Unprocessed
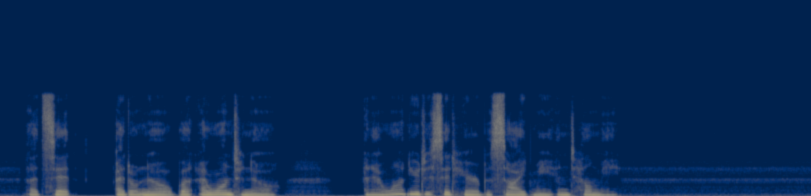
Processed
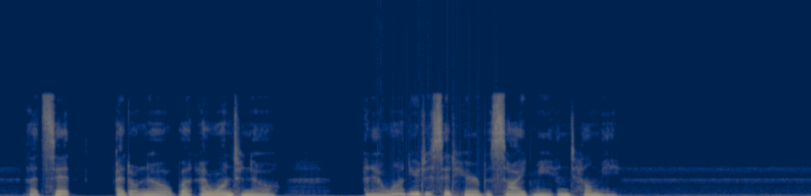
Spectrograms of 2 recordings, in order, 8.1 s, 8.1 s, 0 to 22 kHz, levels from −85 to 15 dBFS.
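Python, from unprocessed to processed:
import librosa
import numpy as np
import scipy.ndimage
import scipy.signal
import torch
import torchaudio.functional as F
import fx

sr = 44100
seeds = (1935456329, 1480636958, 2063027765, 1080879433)

y = fx.low_shelf(x, sr, hz=120.0, db=-11.0, at=(0.61, 1.79))
y = fx.dmg_crackle(y, sr, seeds[0], per_s=99.0, level_db=-40.0, at=(3.75, 5.03), fade=0.02)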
